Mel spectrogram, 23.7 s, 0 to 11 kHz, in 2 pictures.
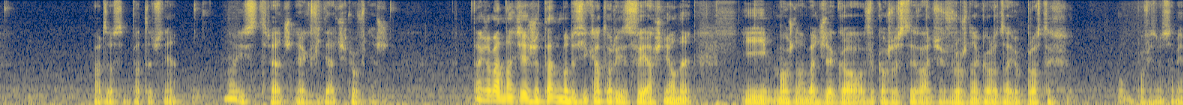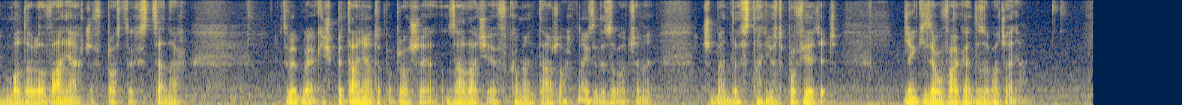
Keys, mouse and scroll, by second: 0.0-5.8 drag, 6.9-11.4 middle drag, 11.4-13.6 drag, 13.6-23.6 middle drag, 20.0 KP_1.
